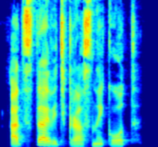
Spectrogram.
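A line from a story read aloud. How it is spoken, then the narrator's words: Through gritted teeth. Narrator (Russian): соизволил процедить он сквозь зубы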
